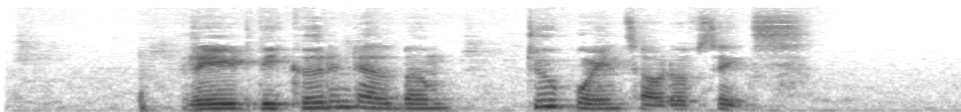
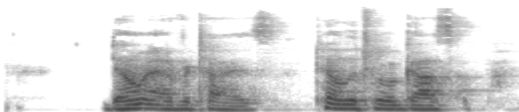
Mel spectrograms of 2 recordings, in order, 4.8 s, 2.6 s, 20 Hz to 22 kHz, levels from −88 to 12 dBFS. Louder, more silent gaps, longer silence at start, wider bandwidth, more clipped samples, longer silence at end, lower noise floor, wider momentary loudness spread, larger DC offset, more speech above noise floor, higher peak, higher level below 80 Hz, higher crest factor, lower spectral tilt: about the same, -19 LUFS vs -21 LUFS; neither; first, 0.7 s vs 0.5 s; about the same, 14.5 kHz vs 15.5 kHz; neither; first, 0.8 s vs 0.1 s; first, -57 dBFS vs -52 dBFS; first, 18 LU vs 10 LU; neither; first, 39 dB vs 31 dB; about the same, -2 dBFS vs -4 dBFS; about the same, -54 dBFS vs -56 dBFS; about the same, 18 dB vs 18 dB; about the same, -6 dB/octave vs -7 dB/octave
